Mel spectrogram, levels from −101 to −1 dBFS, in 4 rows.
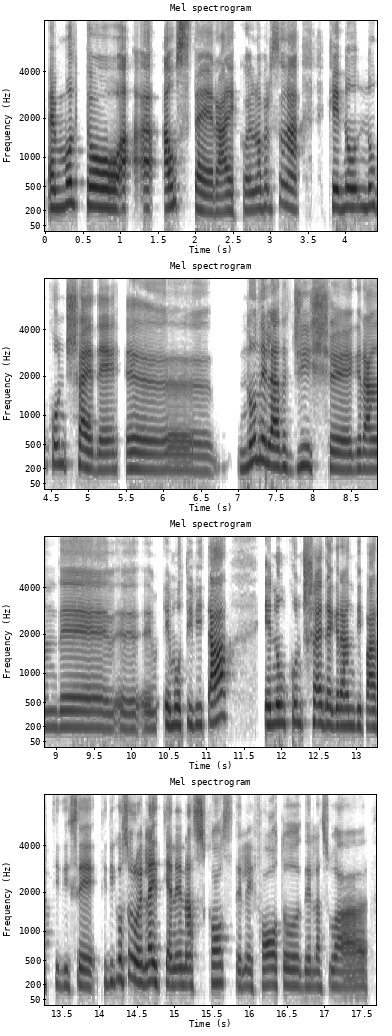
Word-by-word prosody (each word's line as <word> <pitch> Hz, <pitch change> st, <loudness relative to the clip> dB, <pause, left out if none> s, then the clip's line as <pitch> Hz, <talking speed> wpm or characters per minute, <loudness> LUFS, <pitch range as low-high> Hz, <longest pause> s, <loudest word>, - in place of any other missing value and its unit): è 230 Hz, -, +5 dB
molto 245 Hz, -3 st, +5 dB
a -, -, +5 dB
a 230 Hz, 0 st, 0 dB
austera 200 Hz, -6 st, +3 dB
ecco, 200 Hz, +1 st, -6 dB
è -, -, -2 dB
una 225 Hz, +2 st, -2 dB
persona 235 Hz, -1 st, -1 dB, 0.4 s
che 235 Hz, -1 st, +4 dB
no 235 Hz, +1 st, +2 dB
non 235 Hz, +1 st, -4 dB
concede, 210 Hz, -7 st, 0 dB
ehm, 180 Hz, -, -5 dB, 0.3 s
non 255 Hz, +9 st, 0 dB
elargisce 215 Hz, -5 st, 0 dB
grande 190 Hz, 0 st, -2 dB, 1.0 s
e 90 Hz, -, -8 dB, 0.2 s
e 225 Hz, -, -1 dB
emotività 220 Hz, +7 st, +4 dB, 0.4 s
e 220 Hz, -, +3 dB
non 235 Hz, 0 st, +2 dB
concede 235 Hz, -1 st, +1 dB
grandi 205 Hz, 0 st, 0 dB
parti 195 Hz, 0 st, -1 dB
di 190 Hz, 0 st, -9 dB
sé. 180 Hz, -2 st, -2 dB
Ti 215 Hz, -, -12 dB
dico 225 Hz, +4 st, -3 dB
solo 255 Hz, 0 st, 0 dB
che 220 Hz, -, +3 dB
lei 225 Hz, 0 st, +4 dB
tiene 200 Hz, -4 st, 0 dB
nascoste 200 Hz, +1 st, -3 dB
le 180 Hz, 0 st, -7 dB
foto 190 Hz, 0 st, -4 dB
della 175 Hz, 0 st, -8 dB
sua, 90 Hz, -, -4 dB
210 Hz, 130 wpm, -22 LUFS, 190-235 Hz, 1.0 s, è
